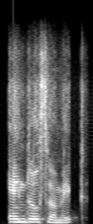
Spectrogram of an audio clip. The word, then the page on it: endothermic: Indian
